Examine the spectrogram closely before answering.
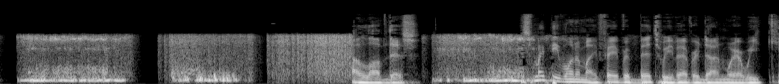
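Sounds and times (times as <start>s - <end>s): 
caller snoring on hold: 0.0s - 2.4s, 4.4s - 5.8s
speech: 3.7s - 7.7s.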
